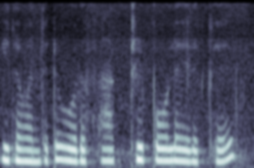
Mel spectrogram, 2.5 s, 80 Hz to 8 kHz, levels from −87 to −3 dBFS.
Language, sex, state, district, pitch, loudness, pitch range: Tamil, female, Tamil Nadu, Nilgiris, 210 Hz, -15 LUFS, 200-220 Hz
